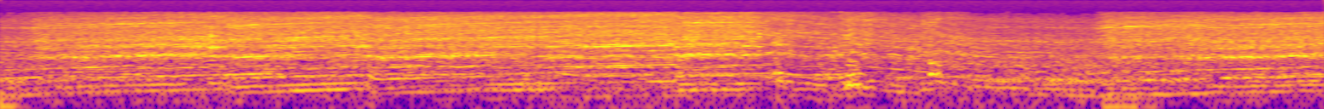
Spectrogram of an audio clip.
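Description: A racing car engine whines at high revs, shifting gears as it speeds along.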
